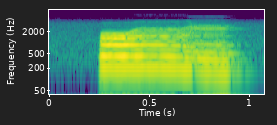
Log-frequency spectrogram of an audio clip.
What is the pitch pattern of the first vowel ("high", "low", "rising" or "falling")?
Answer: falling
